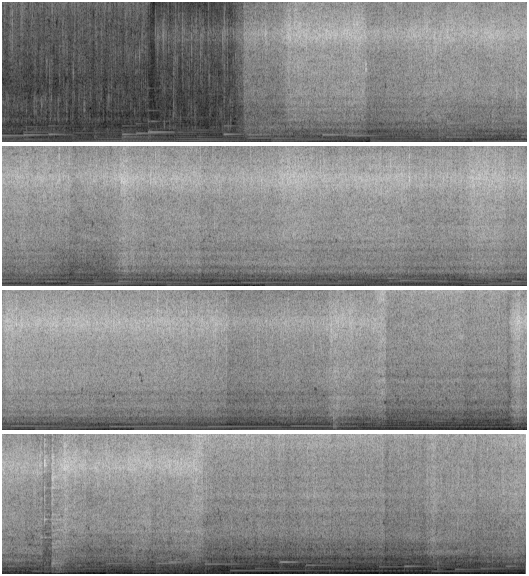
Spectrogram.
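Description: Shredded chicken sizzling in a wok as its coconut-milk broth cooks down, stirred with a silicone spatula. The sizzle grows loud about three seconds in and stays steady, with a few brief dips. A soft background melody plays under it.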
